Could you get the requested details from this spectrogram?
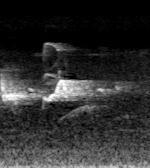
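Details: A European crested tit on Monte Biaena, Trentino, gives a thin, high, buzzy call with a brief upward-sweeping flourish; faint background hiss underneath.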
